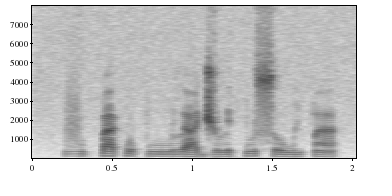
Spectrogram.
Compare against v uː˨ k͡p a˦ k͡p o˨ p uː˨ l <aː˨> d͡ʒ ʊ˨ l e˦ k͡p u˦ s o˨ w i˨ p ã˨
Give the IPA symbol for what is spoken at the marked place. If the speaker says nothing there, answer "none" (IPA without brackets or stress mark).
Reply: aː˨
